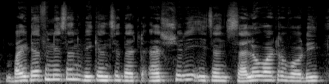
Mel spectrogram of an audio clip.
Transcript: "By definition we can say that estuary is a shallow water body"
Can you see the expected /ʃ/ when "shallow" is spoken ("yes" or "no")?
no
